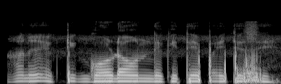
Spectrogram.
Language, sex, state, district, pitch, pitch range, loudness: Bengali, male, Assam, Hailakandi, 140 Hz, 135-145 Hz, -18 LUFS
